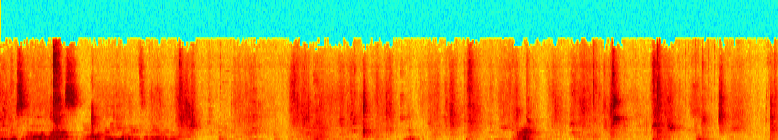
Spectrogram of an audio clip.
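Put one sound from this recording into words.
A young man speaks into a microphone, heard through a loudspeaker in an echoing room.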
